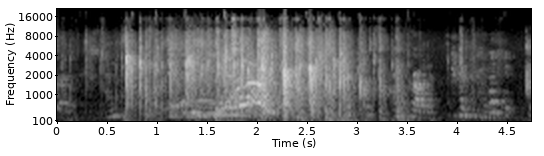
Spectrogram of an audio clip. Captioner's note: students clapping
